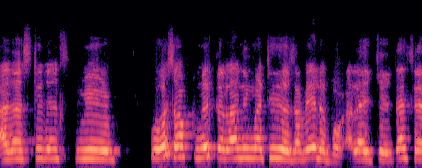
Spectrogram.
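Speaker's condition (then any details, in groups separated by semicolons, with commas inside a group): Cerebral palsy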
